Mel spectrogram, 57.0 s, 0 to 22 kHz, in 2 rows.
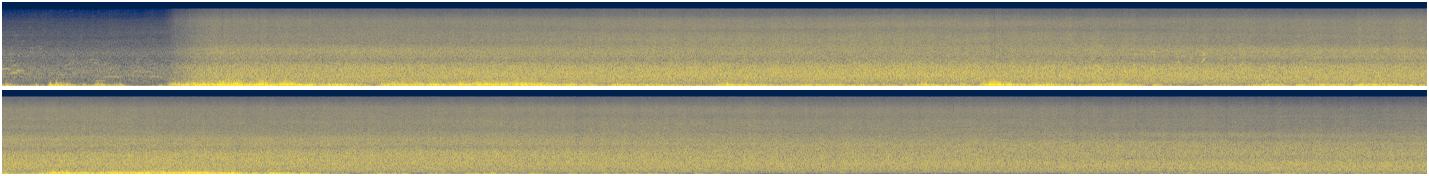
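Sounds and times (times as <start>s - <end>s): wind buffeting microphone: 0.0s - 35.0s
whitewater rushing over boulders: 3.2s - 57.0s.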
